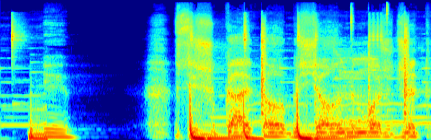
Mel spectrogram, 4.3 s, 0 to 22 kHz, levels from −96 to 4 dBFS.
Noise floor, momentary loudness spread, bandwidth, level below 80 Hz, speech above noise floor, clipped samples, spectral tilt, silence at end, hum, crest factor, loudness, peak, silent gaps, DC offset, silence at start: -70 dBFS; 14 LU; 19 kHz; -16 dBFS; 58 dB; under 0.1%; -5 dB/octave; 0 s; none; 12 dB; -13 LUFS; 0 dBFS; none; under 0.1%; 0 s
